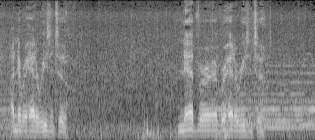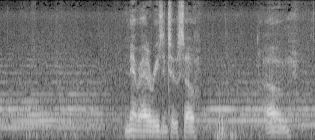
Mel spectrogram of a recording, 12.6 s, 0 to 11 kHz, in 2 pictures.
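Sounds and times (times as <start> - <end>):
train horn blaring: 0.0 - 0.9, 4.0 - 12.6
light wind: 0.0 - 12.6
speech: 0.2 - 1.5, 3.6 - 5.4, 8.8 - 10.9, 11.6 - 12.2.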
